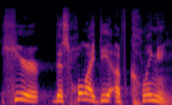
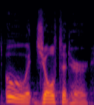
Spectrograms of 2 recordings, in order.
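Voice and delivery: ordinary talk

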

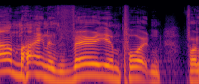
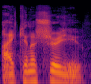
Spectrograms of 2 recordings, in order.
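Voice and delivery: lower, softer, dry reply from the stall; a hint of a stern stranger, deadpan; stranger's voice; 7 semitones lower, 4 dB quieter than usual. Man in the stall answering the lady, low and deadpan. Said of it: "you hear this voice".

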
